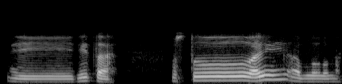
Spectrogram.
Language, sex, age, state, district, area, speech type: Nepali, male, 30-45, West Bengal, Kalimpong, rural, conversation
